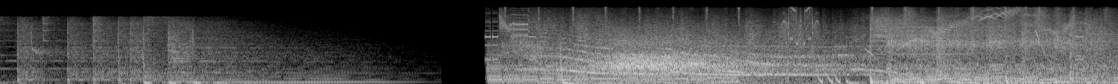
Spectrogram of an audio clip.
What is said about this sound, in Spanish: El rugir de los motores llega a juego limpio con la Fórmula 1 y más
